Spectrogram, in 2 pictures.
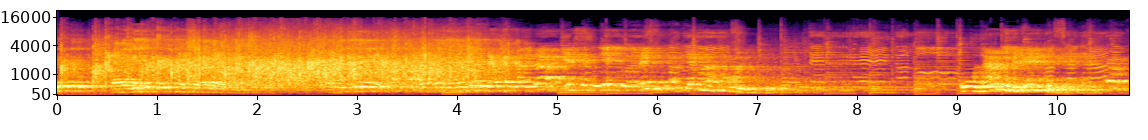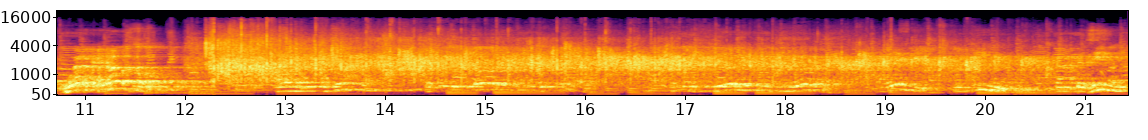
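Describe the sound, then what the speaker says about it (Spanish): Audience applause at a national gathering on social and solidarity economy: a sustained, loud wall of clapping mixed with music and a public-address sound, with a brief dip midway before it surges again. "fuerte aplauso a la delegación"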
